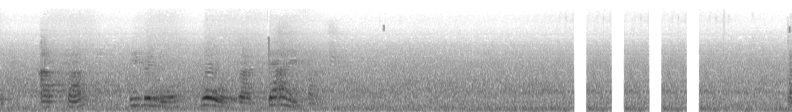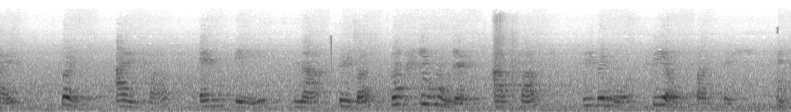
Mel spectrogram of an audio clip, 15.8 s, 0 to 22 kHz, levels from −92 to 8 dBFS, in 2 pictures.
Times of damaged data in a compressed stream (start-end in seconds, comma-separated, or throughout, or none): 2.65-2.69, 7.86-7.90, 11.20-11.24, 15.66-15.71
